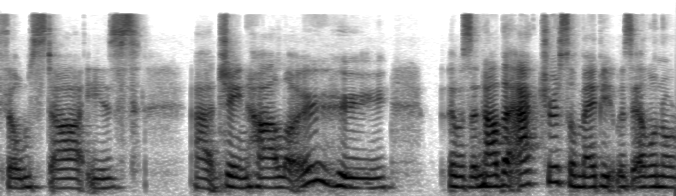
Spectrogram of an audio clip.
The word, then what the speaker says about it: Harlow: star is uh Gene Harlow who there was another actress or maybe it was Eleanor Roosevelt who used to say um that the tea is silent so Gene Harlot um was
